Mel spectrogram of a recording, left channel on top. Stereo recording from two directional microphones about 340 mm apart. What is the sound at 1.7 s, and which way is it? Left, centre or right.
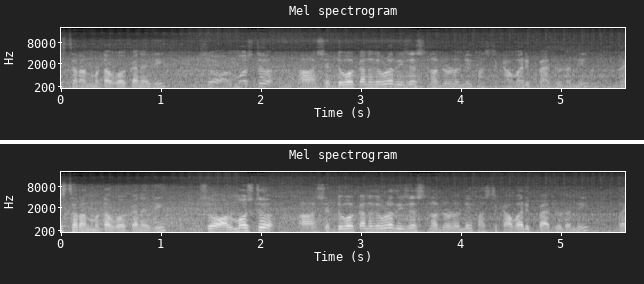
Speech, centre.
